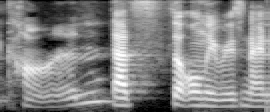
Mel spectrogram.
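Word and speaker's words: Kahan: called him like Noah it's spelled k-a-h-a-n so that's what you would think and he like to edit it and was like it's actually Khan that's the only reason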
